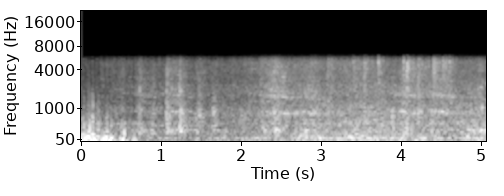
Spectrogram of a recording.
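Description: Train wheels clattering over rail joints with a steady rumble, heard through the open doorway of a moving Mumbai suburban train, while an oncoming EMU local rushes past close alongside on the next track.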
